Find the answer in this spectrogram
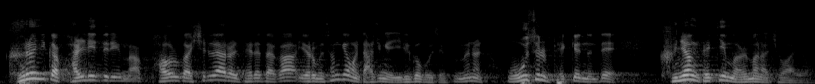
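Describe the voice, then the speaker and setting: A man's voice: on the high side, lively intonation, brisk. A man preaching a sermon in a church, telling stories earnestly and asking the congregation question after question. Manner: earnest, storytelling, many rhetorical questions to the congregation. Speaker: pastor. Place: church sanctuary. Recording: long church reverb.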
